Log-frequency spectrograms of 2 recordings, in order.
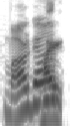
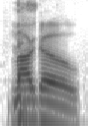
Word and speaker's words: Margot: Margot. Margot. Margot Robbie. There you go. I was seeing if you were pronouncing the T or not.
